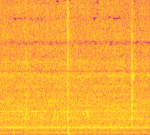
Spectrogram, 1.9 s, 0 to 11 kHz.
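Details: EG4 6000EX solar inverter in a barn system, charging batteries at about 50 A (100 A across two inverters): a steady high-pitched hum over a soft fan hiss, unchanging throughout. Normal operation under charging load.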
